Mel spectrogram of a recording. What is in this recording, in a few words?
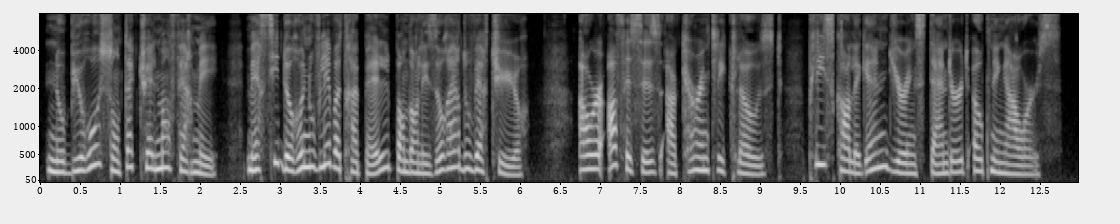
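French English Business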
